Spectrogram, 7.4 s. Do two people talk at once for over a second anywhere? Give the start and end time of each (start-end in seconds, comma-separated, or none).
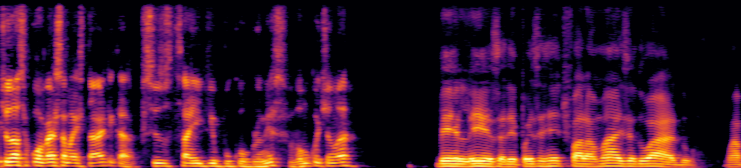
none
